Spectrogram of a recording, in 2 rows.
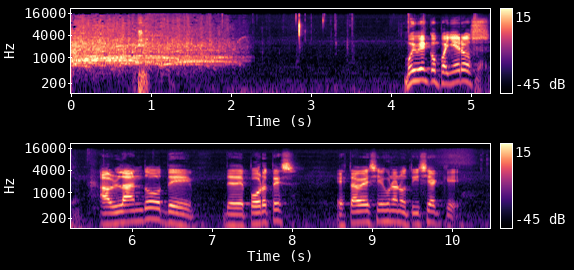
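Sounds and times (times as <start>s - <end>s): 
applause: 0.0s - 2.3s
speech: 4.2s - 10.2s.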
